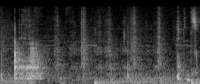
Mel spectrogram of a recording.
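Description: Chef's knife chopping and scraping minced jalapeño on a wooden cutting board: a scraping rub just after the start, then a few light knocks of the blade on the board.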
